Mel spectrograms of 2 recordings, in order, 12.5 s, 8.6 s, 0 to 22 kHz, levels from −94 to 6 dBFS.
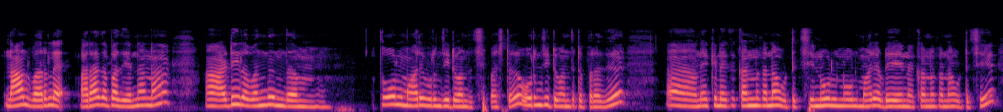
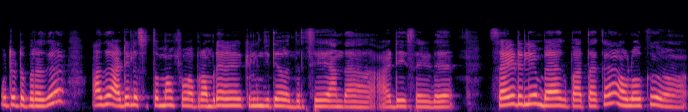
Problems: none marked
